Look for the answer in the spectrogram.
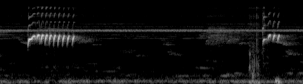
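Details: Female canary luring a male to breed gives a quick run of about nine bright pulsed notes, then after a pause a shorter burst of three or four, with a constant thin whine running underneath.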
